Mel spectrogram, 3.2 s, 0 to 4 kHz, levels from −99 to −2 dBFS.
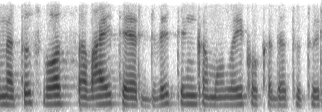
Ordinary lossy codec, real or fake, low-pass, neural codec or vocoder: Opus, 24 kbps; real; 3.6 kHz; none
